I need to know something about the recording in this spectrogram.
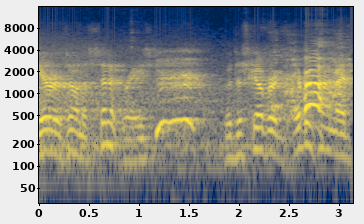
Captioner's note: inhales loudly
